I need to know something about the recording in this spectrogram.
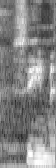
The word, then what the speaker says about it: Seimon: As brilliant as Seimon was, Seaman. he was all that Seaman. it's It's pronounced semen, God.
